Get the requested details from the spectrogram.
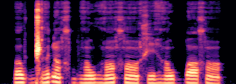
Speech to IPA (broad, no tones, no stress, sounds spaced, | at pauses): o w ɡ͡ǁ ɵ ɗ ɔ̃ x bʱ ɔ̃ w ɦ ɔ̃ x ɔ̃ x i ɦ ɔ̃ w ɓ ɔ x ɔ̃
